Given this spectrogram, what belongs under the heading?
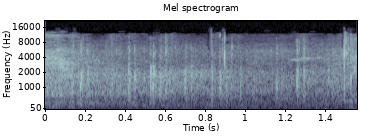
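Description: Studio audience applause welcoming a guest onto a French-language TV talk show: continuous, fairly faint clapping from many hands with a few sharper claps standing out, heard alone with no talk over it.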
